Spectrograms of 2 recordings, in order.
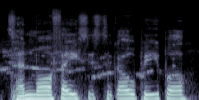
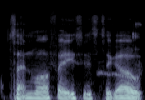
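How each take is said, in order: First: Loud, high, drawn-out progress call. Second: Said in the usual way. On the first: Real, not acted. Host announcing progress to the people, calling out.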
